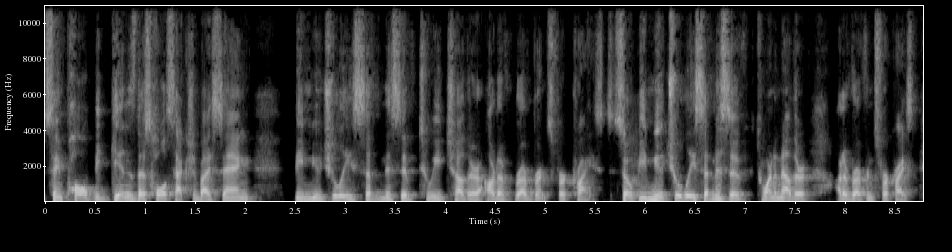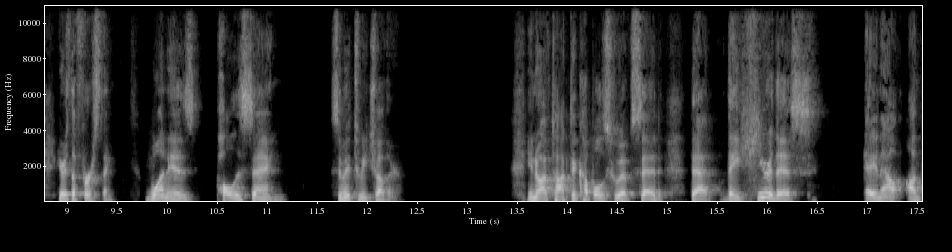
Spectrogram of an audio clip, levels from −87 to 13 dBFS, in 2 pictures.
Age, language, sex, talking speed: 30-49, English, male, 200 wpm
